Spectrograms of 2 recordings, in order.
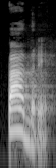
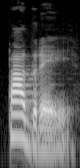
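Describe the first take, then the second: First: The vowels are pure, with no glide at the end. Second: The vowels glide and close off at the end. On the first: The speaker calls it right. "So if you keep your vowels pure" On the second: The speaker calls it wrong. "not padre"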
